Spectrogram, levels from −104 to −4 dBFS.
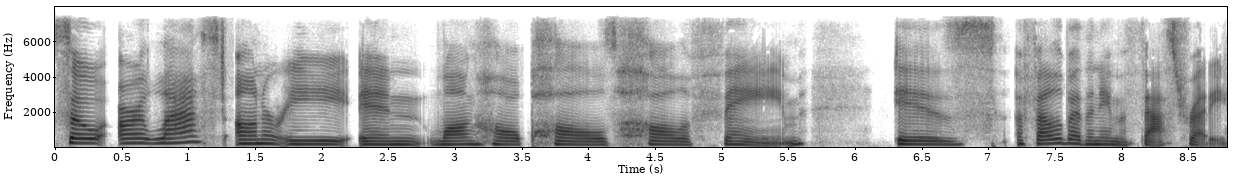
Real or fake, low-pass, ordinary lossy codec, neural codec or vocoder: real; 7.2 kHz; AAC, 48 kbps; none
